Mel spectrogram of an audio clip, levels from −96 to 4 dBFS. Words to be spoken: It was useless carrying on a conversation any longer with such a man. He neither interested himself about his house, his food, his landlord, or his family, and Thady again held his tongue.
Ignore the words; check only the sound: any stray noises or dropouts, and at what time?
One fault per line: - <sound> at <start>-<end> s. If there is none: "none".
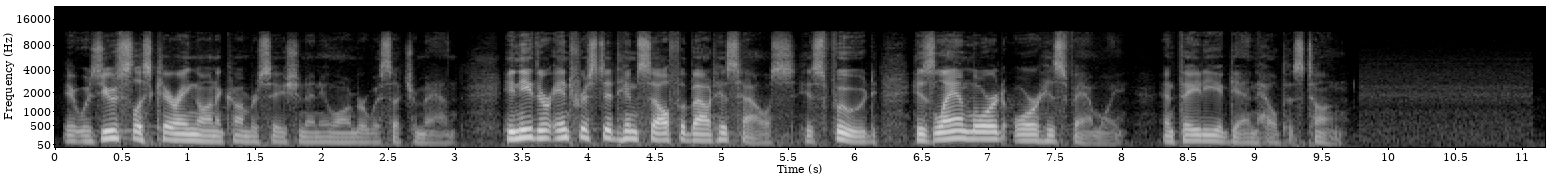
none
